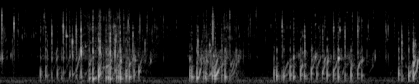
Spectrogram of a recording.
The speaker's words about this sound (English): First, you boil some milk in a pot.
